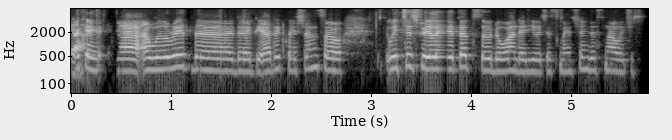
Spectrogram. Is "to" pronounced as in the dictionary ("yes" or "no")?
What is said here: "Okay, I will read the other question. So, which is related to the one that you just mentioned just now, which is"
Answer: no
